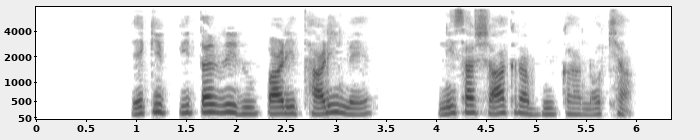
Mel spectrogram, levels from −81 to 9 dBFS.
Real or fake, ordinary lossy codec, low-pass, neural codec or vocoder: real; AAC, 32 kbps; 7.2 kHz; none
